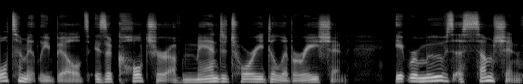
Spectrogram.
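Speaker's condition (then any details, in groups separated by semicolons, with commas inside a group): No condition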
